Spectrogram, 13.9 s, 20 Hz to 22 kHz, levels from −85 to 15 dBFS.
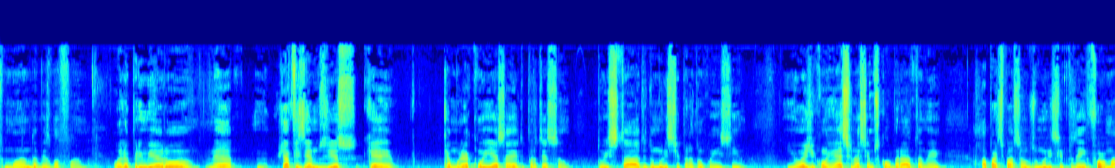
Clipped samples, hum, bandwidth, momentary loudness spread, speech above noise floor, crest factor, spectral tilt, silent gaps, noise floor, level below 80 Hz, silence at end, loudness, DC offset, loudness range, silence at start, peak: under 0.1%; none; 16.5 kHz; 11 LU; 27 dB; 18 dB; -5.5 dB/octave; none; -48 dBFS; -52 dBFS; 0 s; -22 LUFS; under 0.1%; 2 LU; 0 s; -4 dBFS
